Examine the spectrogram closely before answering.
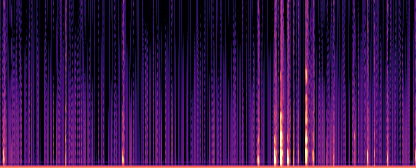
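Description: Thin plastic film crinkles softly as it is peeled off a phone.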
